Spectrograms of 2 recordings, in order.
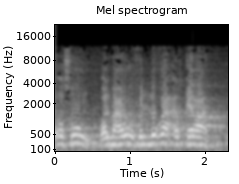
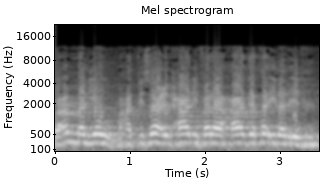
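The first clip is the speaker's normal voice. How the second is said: plain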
